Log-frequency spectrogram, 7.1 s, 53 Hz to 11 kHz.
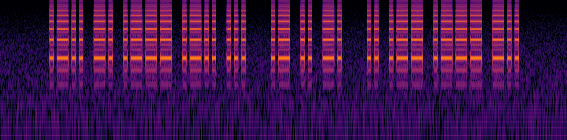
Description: Morse code (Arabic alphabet), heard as electronic beeps, machine-sent, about 26 wpm, 1200 Hz. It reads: لنجلس اين يوجد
